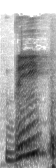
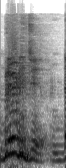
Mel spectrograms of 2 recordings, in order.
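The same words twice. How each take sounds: First: ब्रिज with a silent D, just brij; ब्रिज said properly, no D heard; correct pronunciation. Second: ब्रिज with the D sounded, like bridj-d; ब्रिज said wrongly, with a clear D before the J; wrong pronunciation. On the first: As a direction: say ब्रिज slowly, ending cleanly on the J sound. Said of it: "डी को नहीं पढ़ते, केवल ब्रिज". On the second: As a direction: say ब्रिज sounding an extra ड at the end. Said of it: "क्योंकि डी लिखा तो ब्रिज ऐसे पढ़ देते हैं". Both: Shown as a demonstration.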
